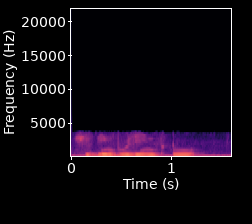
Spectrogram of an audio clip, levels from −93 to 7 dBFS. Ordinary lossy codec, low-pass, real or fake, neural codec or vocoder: none; 3.6 kHz; real; none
